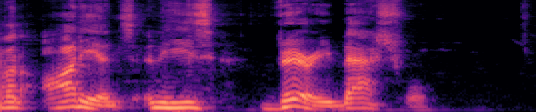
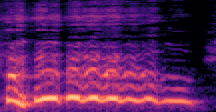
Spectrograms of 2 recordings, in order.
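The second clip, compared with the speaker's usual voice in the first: much higher, loud giggle; high lizard laugh; 6 dB louder than usual. Acted. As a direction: cackle like a little lizard. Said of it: "The lizards laughed".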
